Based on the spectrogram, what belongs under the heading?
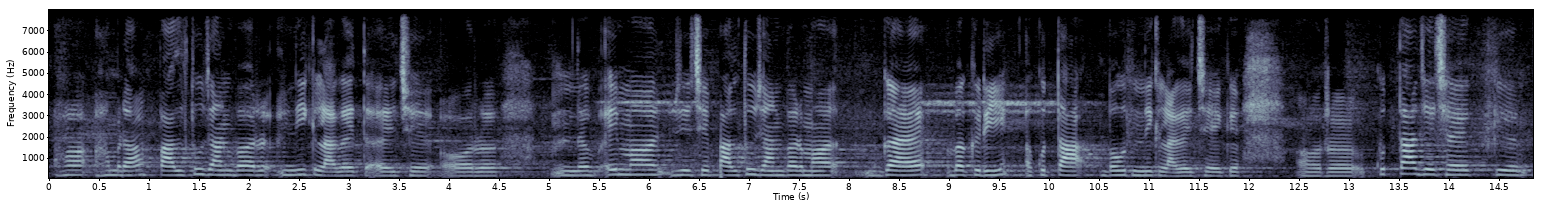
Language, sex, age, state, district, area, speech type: Maithili, female, 45-60, Bihar, Supaul, urban, spontaneous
